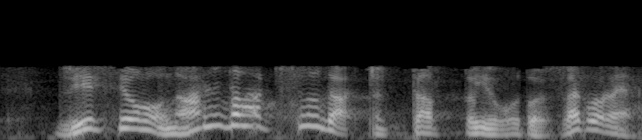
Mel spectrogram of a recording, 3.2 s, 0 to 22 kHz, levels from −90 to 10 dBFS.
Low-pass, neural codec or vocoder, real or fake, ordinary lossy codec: 3.6 kHz; codec, 24 kHz, 1.5 kbps, HILCodec; fake; MP3, 32 kbps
